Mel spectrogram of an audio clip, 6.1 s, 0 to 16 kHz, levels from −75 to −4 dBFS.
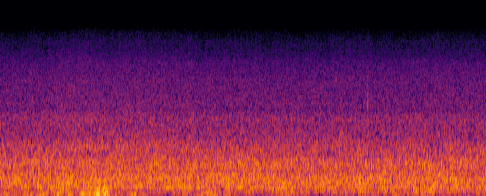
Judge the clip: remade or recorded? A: recorded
